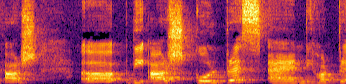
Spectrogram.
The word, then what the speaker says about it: Arches: that's available in India they call it arches but it's actually pronounced as ash the arsh cold press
